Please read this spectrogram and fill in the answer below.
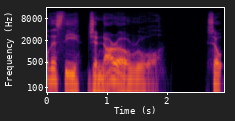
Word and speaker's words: Genaro: For example, J is pronounced he, like in the name Genaro, and G is pronounced he, as in girasol, which is a sunflower. You would never say guenaro or guirasol. No way. It's a total change of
